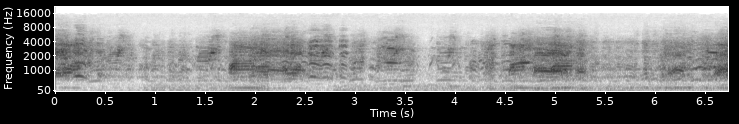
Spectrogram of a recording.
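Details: Backyard flock of Toulouse geese keeping up a dense, continuous chorus of harsh overlapping honks with no pauses.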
